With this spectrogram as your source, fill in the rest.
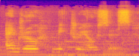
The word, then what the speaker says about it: endometriosis: you cannot read it, if you cannot pronounce it, it is said as endometriosis.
